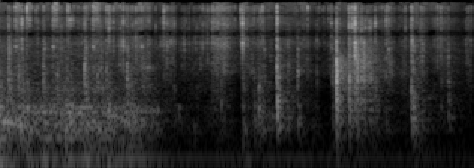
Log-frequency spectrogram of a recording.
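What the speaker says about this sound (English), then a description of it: "So we're not gonna back tack, I'm just gonna sew." Sewing machine stitching vinyl fabric, a soft mechanical whir that fades into scattered light clicks and taps as the fabric is handled, close and fairly quiet with no talk.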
